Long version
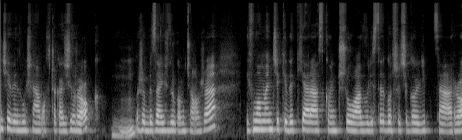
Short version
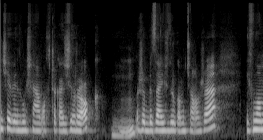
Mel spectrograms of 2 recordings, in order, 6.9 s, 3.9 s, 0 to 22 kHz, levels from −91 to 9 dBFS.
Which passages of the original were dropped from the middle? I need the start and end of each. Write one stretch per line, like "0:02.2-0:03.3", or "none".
none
